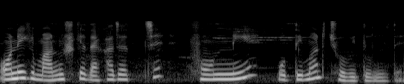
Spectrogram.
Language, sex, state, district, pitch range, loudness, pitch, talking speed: Bengali, female, West Bengal, Jalpaiguri, 200-265 Hz, -25 LUFS, 230 Hz, 135 wpm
